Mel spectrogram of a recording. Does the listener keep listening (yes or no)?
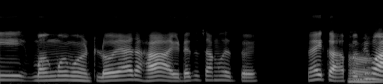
yes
